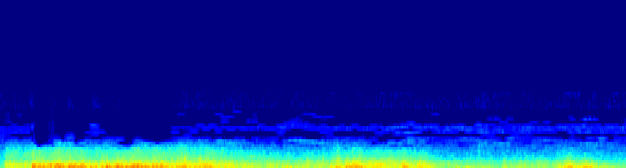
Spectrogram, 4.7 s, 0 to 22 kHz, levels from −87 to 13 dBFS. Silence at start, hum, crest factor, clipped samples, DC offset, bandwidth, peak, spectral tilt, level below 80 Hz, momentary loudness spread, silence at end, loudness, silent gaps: 0 s; none; 18 dB; under 0.1%; under 0.1%; 5.6 kHz; -2 dBFS; -11 dB/octave; -46 dBFS; 17 LU; 0 s; -19 LUFS; none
